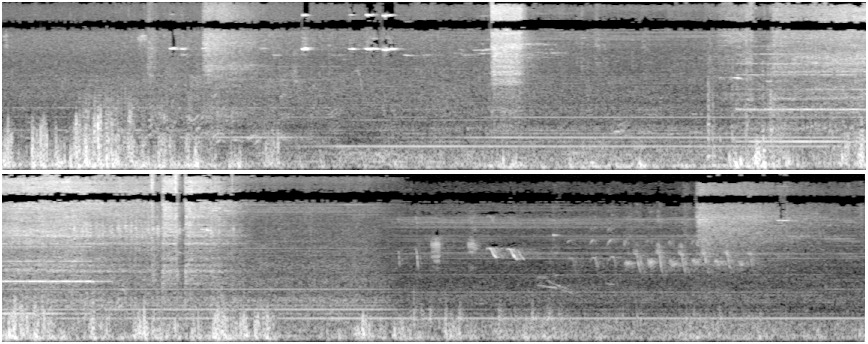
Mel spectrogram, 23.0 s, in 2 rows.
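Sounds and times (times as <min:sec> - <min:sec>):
train wheels rumbling on track: 0:00.0 - 0:17.9
electric train whine: 0:00.0 - 0:23.0
brake and wheel squeals: 0:02.0 - 0:07.6, 0:09.4 - 0:14.6.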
